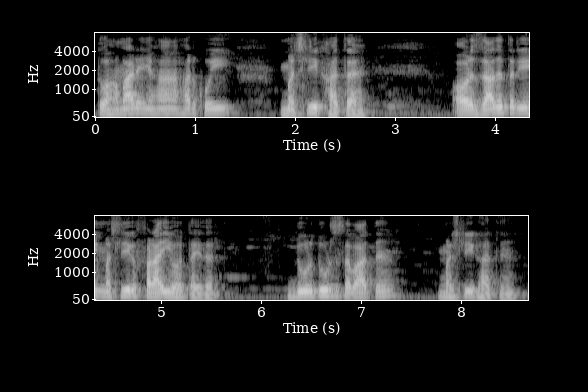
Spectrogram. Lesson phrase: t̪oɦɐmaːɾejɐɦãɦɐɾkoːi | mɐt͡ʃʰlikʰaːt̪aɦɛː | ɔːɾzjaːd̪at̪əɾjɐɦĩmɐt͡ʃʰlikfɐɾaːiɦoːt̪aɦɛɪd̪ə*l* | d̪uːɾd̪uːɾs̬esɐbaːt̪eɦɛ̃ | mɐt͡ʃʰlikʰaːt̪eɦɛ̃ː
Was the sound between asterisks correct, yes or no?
no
